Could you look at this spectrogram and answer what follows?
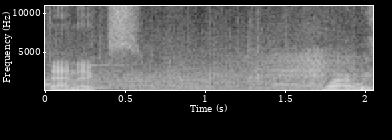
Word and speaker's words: Enix: Yeah, it's pronounced Enix Why are we saying Enix? This is so weird. because we're wrong. My life, Because saying Squeenix is great.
